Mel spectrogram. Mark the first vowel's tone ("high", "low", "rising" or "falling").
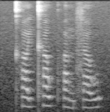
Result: low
